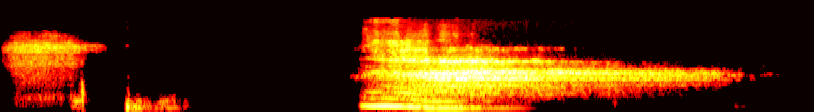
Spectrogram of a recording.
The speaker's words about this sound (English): And we're just going to take three long, deep breaths.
